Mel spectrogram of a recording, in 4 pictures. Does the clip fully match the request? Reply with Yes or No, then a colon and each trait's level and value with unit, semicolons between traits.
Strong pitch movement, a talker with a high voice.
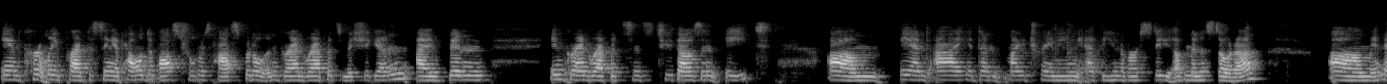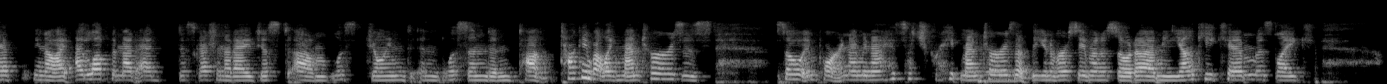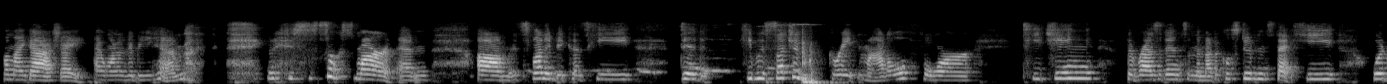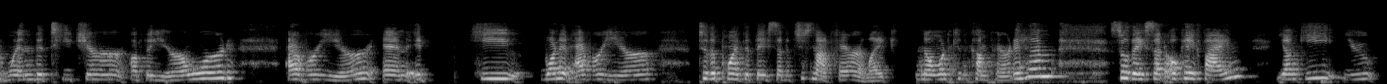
No: average, 4.5 semitones; high, 215 Hz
